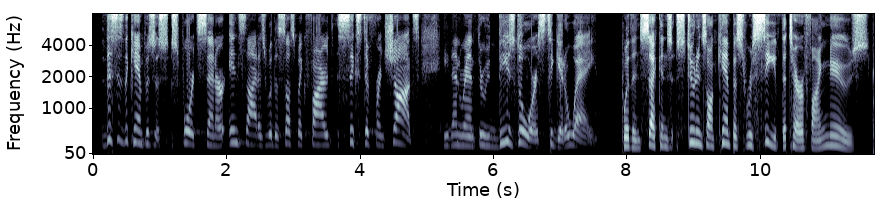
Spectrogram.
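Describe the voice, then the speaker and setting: With an American accent, this ordinary speaking voice moves at a moderate pace with lively intonation and hardly any pauses. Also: woman, fairly high pitch for a woman, very clean recording, silent background. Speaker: news anchor and reporter. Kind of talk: field reporter live stand-up.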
